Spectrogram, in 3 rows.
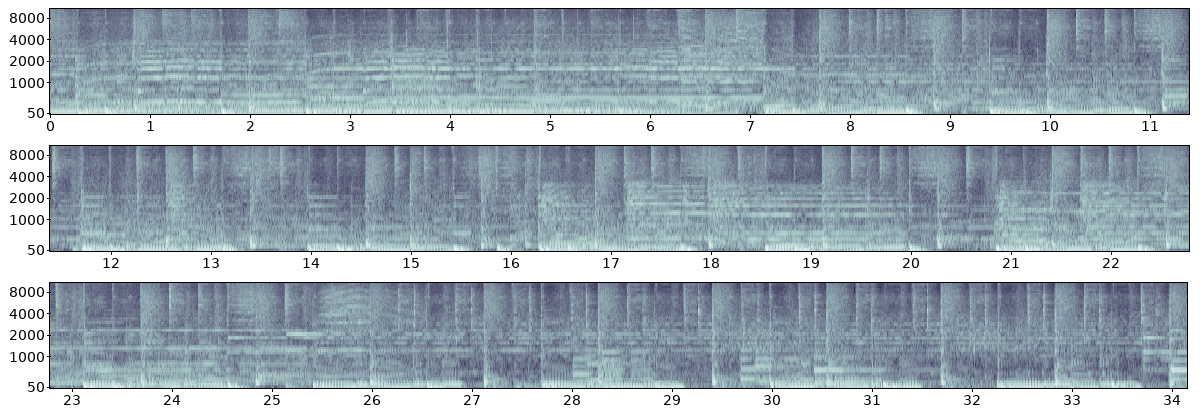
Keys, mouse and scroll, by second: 4.7 click, 5.3 shift+click, 5.8 s, 11.0 shift+click, 11.7 shift+click, 12.9 g, 17.4-18.7 middle drag, 18.7-20.8 scroll up 1, 21.3 ctrl+r, 28.5 2, 28.7 click, 29.8 alt+click, 31.8 g.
